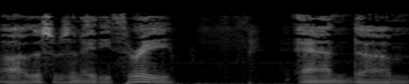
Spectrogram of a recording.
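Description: A man speaks in a very deep, low, somewhat breathy voice with monotone, flat intonation over a quiet background. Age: 60s. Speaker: author. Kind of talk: casual chat. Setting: radio studio.

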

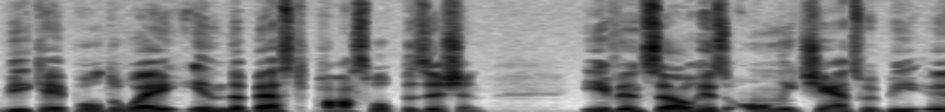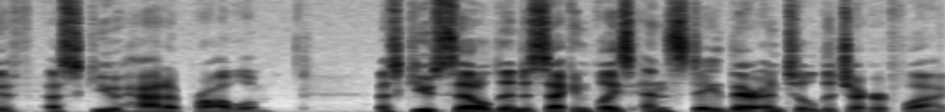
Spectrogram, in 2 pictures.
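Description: Fairly high-pitched for a man and moving at a fairly quick pace, this is a plain, everyday voice with ordinary pitch variation. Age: young. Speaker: college radio host. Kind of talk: radio interview. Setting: radio studio.

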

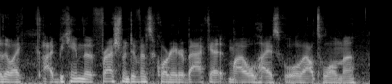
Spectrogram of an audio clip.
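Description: Over noticeable background noise, a man with an American accent talks with fairly even intonation. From Inland Empire, Southern California. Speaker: former high school football player and coach. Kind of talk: casual chat. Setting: studio.

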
